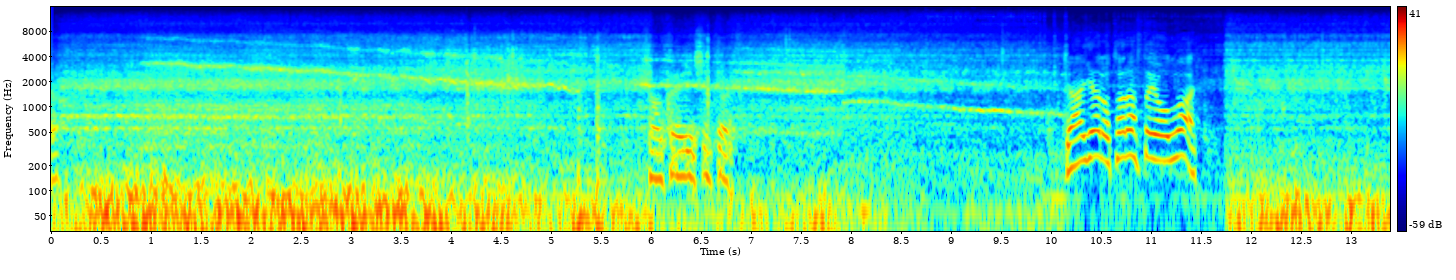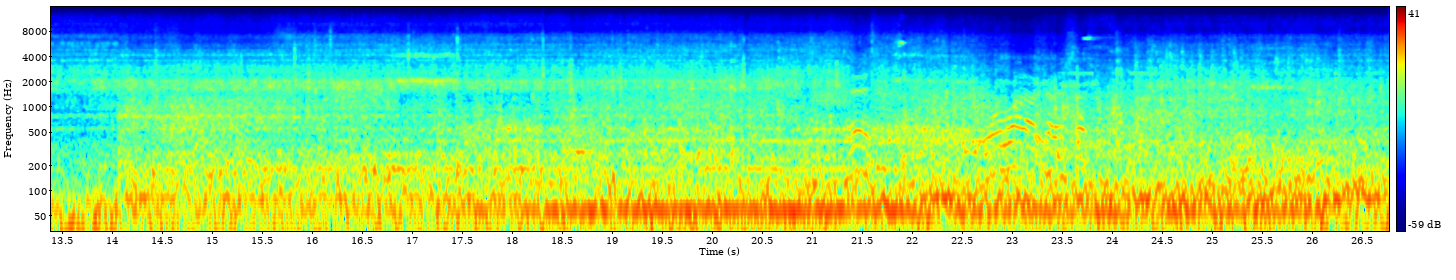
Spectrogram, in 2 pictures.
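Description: Wind rushes loudly past a moving bicycle outdoors.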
